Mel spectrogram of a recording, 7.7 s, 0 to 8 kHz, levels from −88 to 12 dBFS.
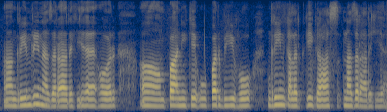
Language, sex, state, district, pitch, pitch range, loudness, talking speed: Hindi, female, Uttar Pradesh, Lalitpur, 180 Hz, 170-185 Hz, -19 LUFS, 165 wpm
